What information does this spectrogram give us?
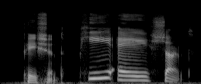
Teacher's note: It's a strong elongated A sound at the beginning, followed by a very soft, controlled sh sound.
